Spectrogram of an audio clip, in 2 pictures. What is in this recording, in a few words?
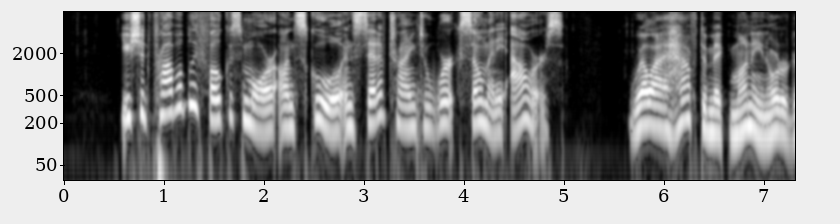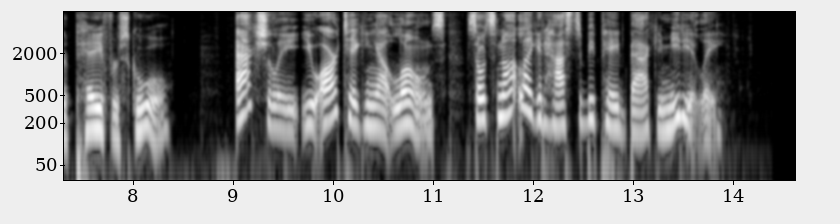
conversation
